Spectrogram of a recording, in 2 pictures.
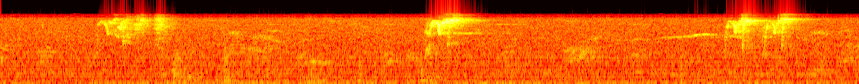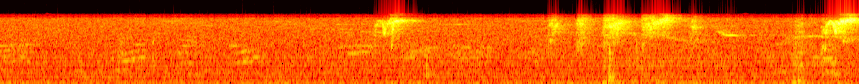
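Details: Two pet lovebirds, a little upset right after having their wings clipped, giving sharp high chirps in scattered single bursts and short clusters a second or two apart over steady background hiss.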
